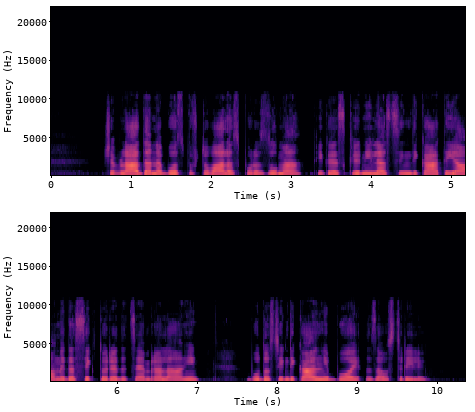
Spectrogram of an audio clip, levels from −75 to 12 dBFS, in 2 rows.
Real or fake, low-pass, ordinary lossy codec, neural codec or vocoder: fake; 10.8 kHz; none; codec, 24 kHz, 0.9 kbps, WavTokenizer, medium speech release version 1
